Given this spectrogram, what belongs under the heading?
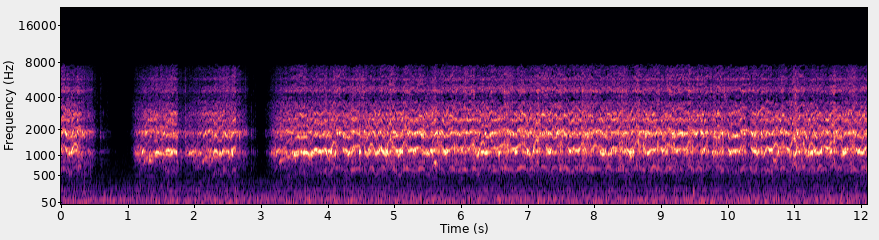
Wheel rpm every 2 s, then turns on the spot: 60, 100, 160, 160, 160, 160.
none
